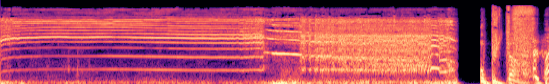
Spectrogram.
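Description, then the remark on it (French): A green frog, crying to ward off a threat, gives a long, shrill, steady wail for about three seconds, then a harsher, raspier scream, a brief silence, and a few more ragged cries, all loud. “à ton avis, est-ce que c'est une grenouille verte qui crie pour éloigner une menace?”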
